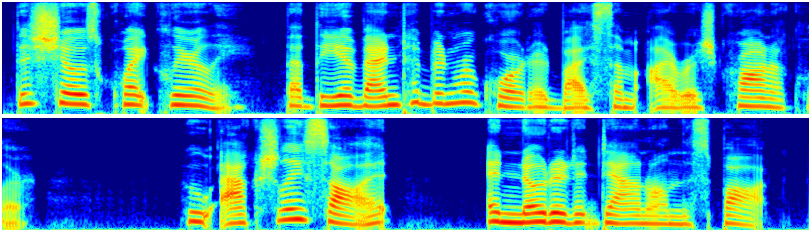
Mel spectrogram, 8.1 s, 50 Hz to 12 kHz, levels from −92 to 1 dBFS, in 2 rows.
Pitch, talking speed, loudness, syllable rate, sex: 220 Hz, 185 wpm, -18 LUFS, 5.6 syllables/s, female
